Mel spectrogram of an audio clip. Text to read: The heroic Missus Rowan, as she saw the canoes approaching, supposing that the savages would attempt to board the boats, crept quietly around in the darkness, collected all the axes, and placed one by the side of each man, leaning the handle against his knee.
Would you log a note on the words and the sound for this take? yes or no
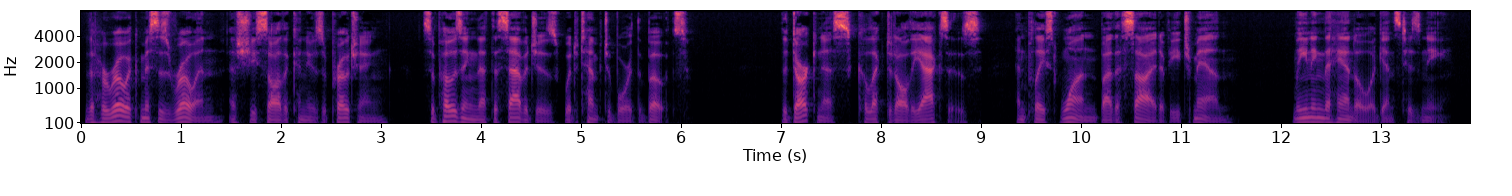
yes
